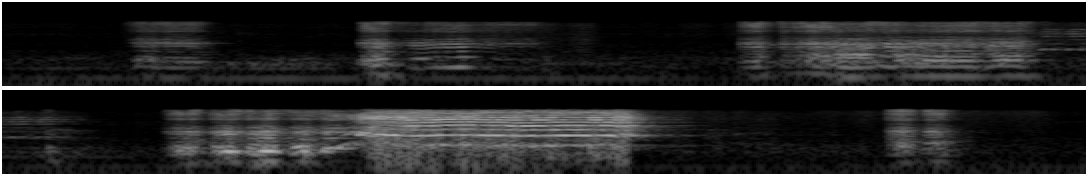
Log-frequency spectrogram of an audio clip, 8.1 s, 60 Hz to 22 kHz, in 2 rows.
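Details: Pong the goat in labour with twins, 2/11/11: a series of broken, wavering cries spaced a second or two apart, building to one long, loud, strained bleat near the end, followed by a short final call.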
